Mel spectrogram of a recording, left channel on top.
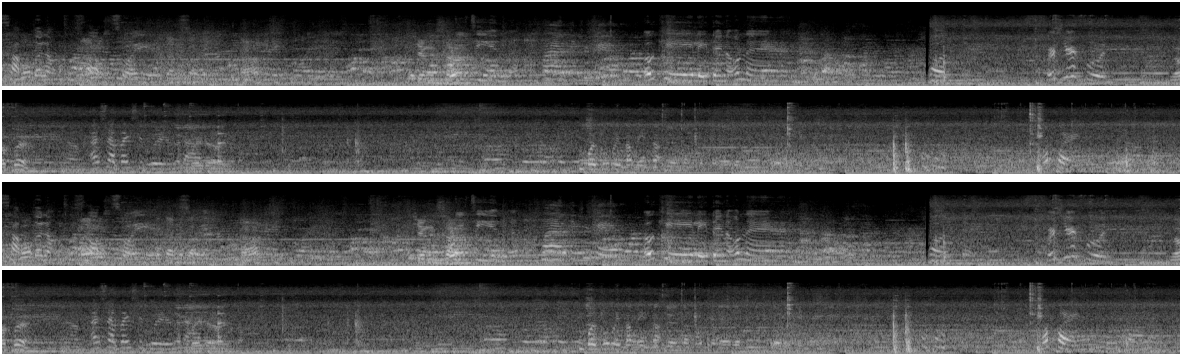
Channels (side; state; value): both; normal; correlation 0.43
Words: Sakto lang sa subsoy. Siyang sa... Protein. Okay, later na ulit. Where's your food? Gapa. Ay, sabay siguro yun. Boy ko kita. Okay.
